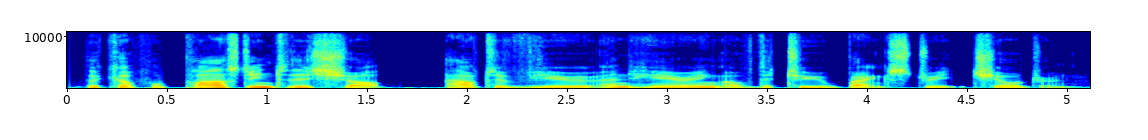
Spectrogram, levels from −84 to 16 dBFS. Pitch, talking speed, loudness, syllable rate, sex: 110 Hz, 200 wpm, -19 LUFS, 4.8 syllables/s, male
